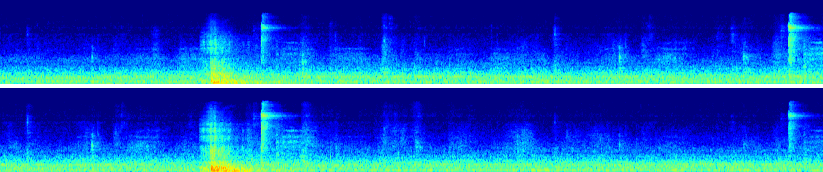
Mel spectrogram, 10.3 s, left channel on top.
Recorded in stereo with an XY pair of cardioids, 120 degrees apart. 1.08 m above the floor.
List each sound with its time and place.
2.5 s a whoosh: 60° right, 1.2 m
